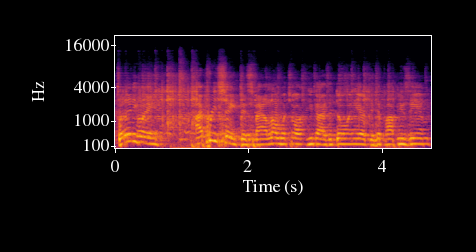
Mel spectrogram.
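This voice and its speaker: A man's voice: fairly high pitch, fairly quick, roomy sound, over music. A man from Trinidad giving a loose, grateful acceptance speech as a DJ honoree, full of fillers.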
